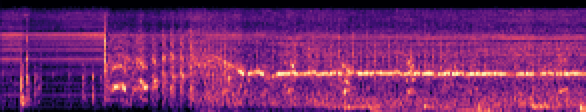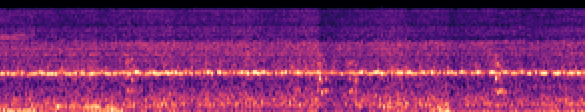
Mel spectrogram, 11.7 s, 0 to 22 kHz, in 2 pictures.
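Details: 2000 Dodge Ram Van B1500 with code P0505 idle control system malfunction, component disconnected per diagnostic step: engine cranks, catches and settles to idle with a steady high-pitched tone above it.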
